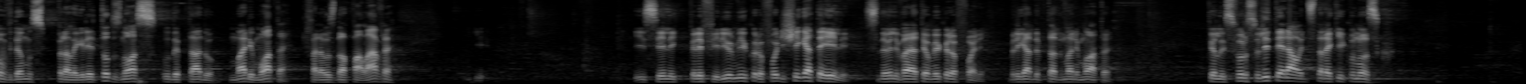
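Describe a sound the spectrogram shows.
A man speaks into a microphone over a loudspeaker in a large hall, in a cheerful tone.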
